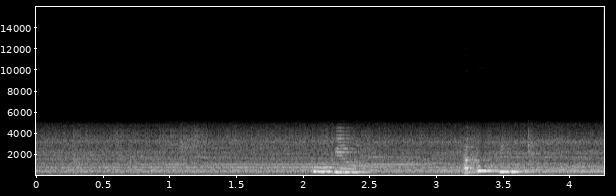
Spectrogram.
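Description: A steady electrical hum of several fixed tones, with two short vocal sounds, brief laughs or squeaks, about two and three seconds in.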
